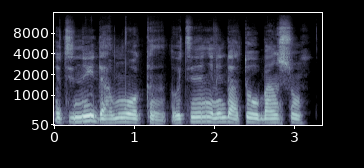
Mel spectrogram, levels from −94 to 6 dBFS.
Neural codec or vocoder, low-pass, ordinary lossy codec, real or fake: vocoder, 44.1 kHz, 128 mel bands every 256 samples, BigVGAN v2; 14.4 kHz; AAC, 64 kbps; fake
